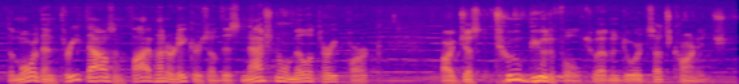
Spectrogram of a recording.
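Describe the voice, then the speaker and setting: An American man narrating a history tour in a conversational, emphatic way, putting rhetorical questions straight to the listener. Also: fairly low pitch. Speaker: audio tour guide narrator. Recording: 1983 cassette tour tape.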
